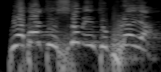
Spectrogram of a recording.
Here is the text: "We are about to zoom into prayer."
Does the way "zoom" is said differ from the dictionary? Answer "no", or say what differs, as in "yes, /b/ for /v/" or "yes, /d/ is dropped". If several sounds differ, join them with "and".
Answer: yes, /s/ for /z/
